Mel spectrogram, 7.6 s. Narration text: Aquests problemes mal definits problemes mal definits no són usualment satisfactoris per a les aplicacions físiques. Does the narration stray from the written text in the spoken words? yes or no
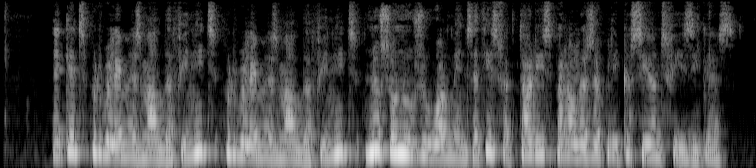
no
